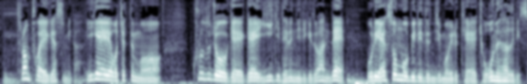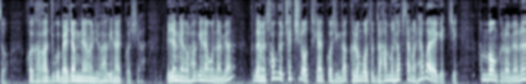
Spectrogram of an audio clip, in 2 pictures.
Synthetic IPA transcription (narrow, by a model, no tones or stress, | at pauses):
tʰɯɾʌmpʰuɡaje̞ɡiɦes͈ɯmɲida̰iɡe̞ʌtt͡ɕ͈e̞t͈ɯnmwʌ | kʰuɾudɯd͡ʑoɡe̞ɡe̞iɡidwe̞nɯniɾiɡidohande̞uɾiek̚s͈onmobiɾidɯnd͡ʑimwʌiɾʌkʰe̞t͡ɕonɦe̞sʰadɯɾis͈ʌ̰ | kʌikaɡad͡ʑuɡome̞d͡ʑaŋɲaŋɯnd͡ʑiɸwaɡinɦaɭk͈ʌɕʰida̰ | me̞d͡ʑaŋɲaŋɯɭɸwaɡinɦaɡonamjʌnkɯdaɦɯmensʰʌɡjot͡ɕʰe̞t͡ɕʰiɾɯʌt͈ʌkʰe̞aɭk͈ʌɕʰinɡakɯɾʌnɡʌs͈ʰɯɾotahambʌnçjʌp̚s͈aŋɯɭɦe̞bajaɡe̞t̚t͡ɕ͈i | hambʌnkɯɾʌmjʌnɯn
